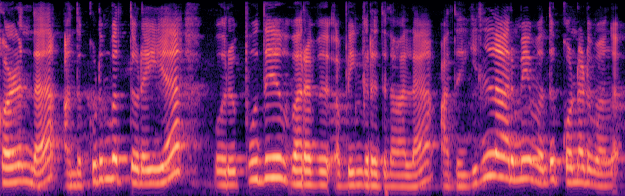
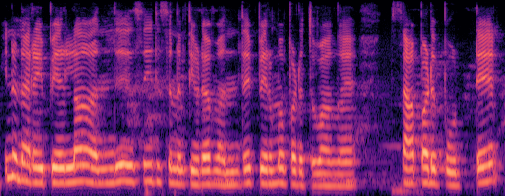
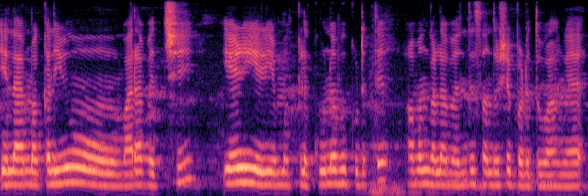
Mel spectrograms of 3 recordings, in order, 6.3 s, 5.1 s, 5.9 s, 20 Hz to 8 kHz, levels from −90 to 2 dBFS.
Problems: background sounds at intervals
